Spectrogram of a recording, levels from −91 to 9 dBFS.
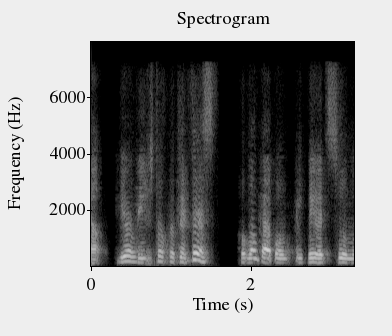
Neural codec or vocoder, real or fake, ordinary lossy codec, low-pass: codec, 16 kHz, 0.5 kbps, FreqCodec, smaller model; fake; AAC, 32 kbps; 7.2 kHz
